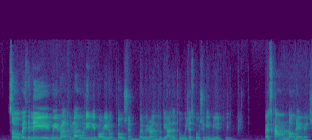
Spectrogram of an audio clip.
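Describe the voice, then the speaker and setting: Over noticeable background noise and audible room echo, a man talks very fast at a very even loudness. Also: fairly even intonation. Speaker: game streamer. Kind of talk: live gameplay commentary. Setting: live stream.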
